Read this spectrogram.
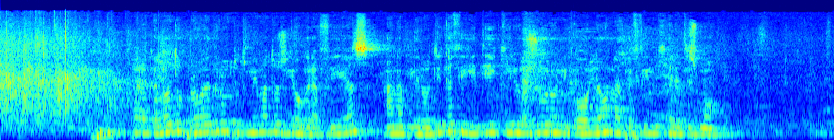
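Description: A woman speaks into a microphone through loudspeakers in a large hall.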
